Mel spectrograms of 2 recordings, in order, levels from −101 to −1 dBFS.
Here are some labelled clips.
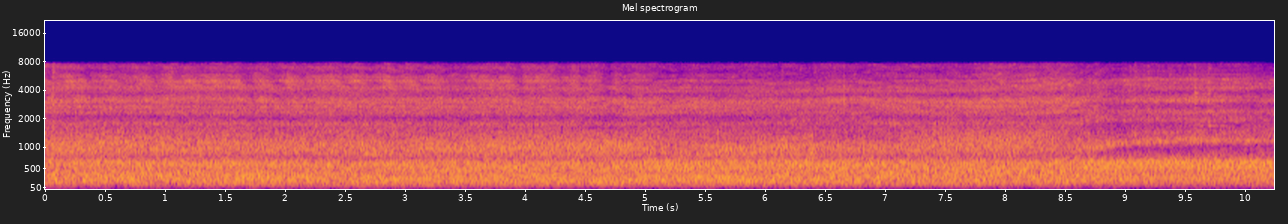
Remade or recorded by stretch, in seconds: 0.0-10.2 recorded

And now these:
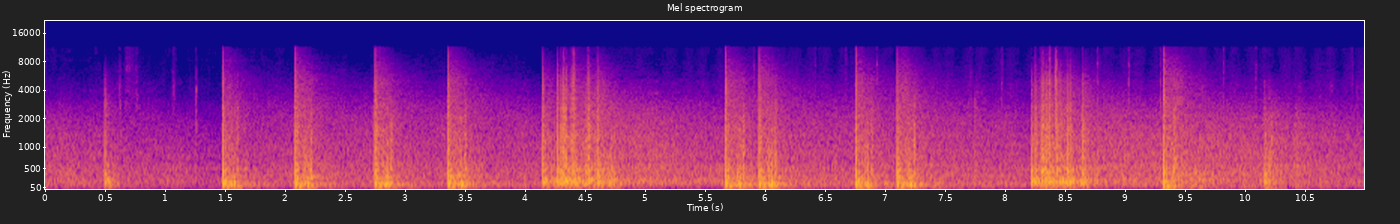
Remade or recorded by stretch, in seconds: 0.0-11.0 recorded

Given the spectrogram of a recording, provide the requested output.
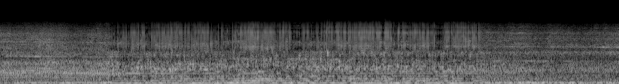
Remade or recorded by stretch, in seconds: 0.0-1.1 recorded; 1.1-4.8 remade; 4.8-6.2 recorded

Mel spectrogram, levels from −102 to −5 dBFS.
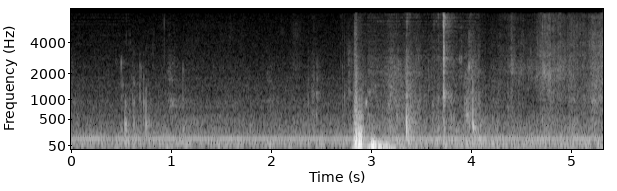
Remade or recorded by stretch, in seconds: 0.0-0.6 remade; 0.6-2.9 recorded; 2.9-4.1 remade; 4.1-5.3 recorded

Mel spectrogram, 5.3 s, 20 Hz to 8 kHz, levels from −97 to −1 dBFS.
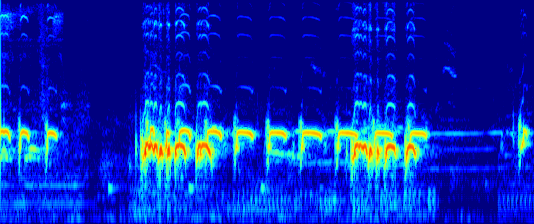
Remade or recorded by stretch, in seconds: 0.0-5.3 recorded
